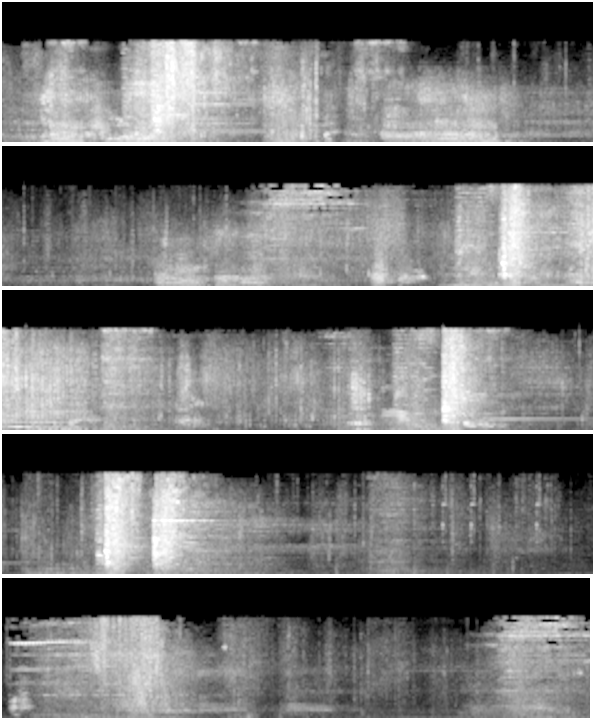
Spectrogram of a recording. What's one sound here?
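Swords clash and slash against flesh.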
